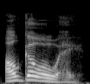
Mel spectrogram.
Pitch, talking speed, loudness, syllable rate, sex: 145 Hz, 200 wpm, -15 LUFS, 5.8 syllables/s, male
